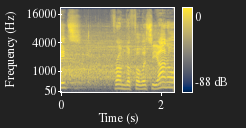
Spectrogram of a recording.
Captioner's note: cheers and applause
